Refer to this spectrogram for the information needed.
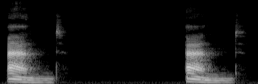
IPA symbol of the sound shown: æ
